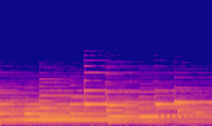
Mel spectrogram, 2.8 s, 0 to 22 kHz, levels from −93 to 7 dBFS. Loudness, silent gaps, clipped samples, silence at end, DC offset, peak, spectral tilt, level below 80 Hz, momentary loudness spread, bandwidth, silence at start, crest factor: -23 LUFS; none; under 0.1%; 0 s; under 0.1%; -10 dBFS; -13.5 dB/octave; -58 dBFS; 3 LU; 3.6 kHz; 0 s; 12 dB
